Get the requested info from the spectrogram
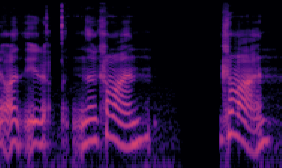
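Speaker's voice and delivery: ordinary talk, nothing marked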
